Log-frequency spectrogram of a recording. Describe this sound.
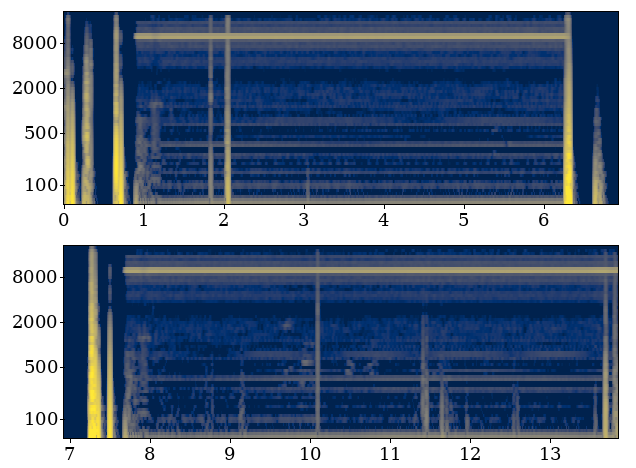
Mic unplug interference
Accidental unplug of mic during recording (i think - don't really remember the situation).
abstract, cool, digital, electric, electronic, freaky, glitch, Interference, mic, microphone, noise, sci-fi, soundeffect, spooky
